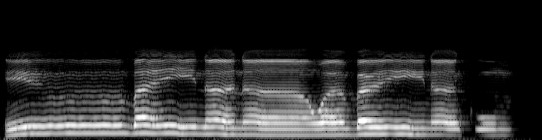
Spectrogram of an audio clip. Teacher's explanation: In bainana wa bainakum, izhar syafawi. Izhar syafawi, mimnya diberikan tanda mati. Jangan dipanjangkan.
